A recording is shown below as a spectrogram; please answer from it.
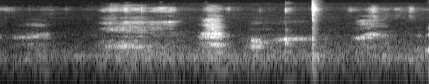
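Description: Faint handling of a phone and USB-C charging cable, with small rustles and ticks and one sharp click about three seconds in as the plug is pushed into the phone's port.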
